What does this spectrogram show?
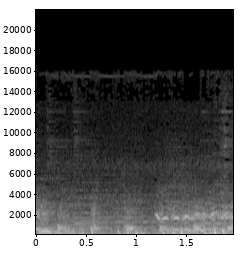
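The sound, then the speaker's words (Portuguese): A horse ridden by a cowherd gallops with quick, steady hoofbeats while a high whinny rises over the rhythm, fairly loud, with a voice murmuring faintly underneath. “montou no cavalo. E galopou para a casa do rei.”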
